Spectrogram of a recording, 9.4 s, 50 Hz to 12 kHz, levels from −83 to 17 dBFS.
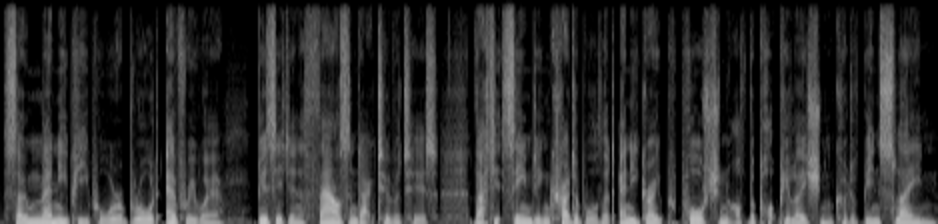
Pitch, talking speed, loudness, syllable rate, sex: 125 Hz, 165 wpm, -18 LUFS, 5.7 syllables/s, male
